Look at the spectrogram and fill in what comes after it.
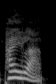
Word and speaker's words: pile up: ¿Cómo se dice choque múltiple? – Peel up. – ¿Y cómo se pronuncia? – Pile up. – A pile up. Pile como una pila, ¿ok? – Ella está esperando un niño.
